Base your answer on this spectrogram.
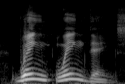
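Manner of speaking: slow, loud, emphatic. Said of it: "I can't say that without being emphatic".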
